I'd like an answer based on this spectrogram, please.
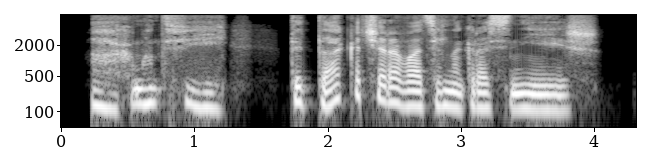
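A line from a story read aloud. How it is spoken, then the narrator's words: Purring woman. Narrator (Russian): промурлыкала царица теней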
